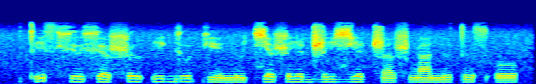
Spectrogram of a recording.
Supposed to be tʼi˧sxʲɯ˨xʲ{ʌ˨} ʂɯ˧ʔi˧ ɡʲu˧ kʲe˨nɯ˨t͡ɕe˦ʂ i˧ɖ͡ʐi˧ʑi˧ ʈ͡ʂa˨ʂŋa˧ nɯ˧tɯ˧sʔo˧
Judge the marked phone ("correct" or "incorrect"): correct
